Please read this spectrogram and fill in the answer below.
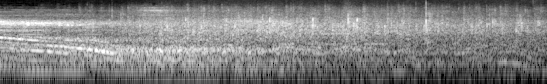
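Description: Stadium PA music ending on a falling pitch slide over the first second and a half. Crowd applause follows and slowly fades.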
